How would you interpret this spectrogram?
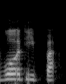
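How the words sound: The middle consonant is an r sound. This is the Socorpa dialect form. "en el resguardo Socorpa, nosotros para decir mujer, decimos Voripa, se escucha más la R"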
